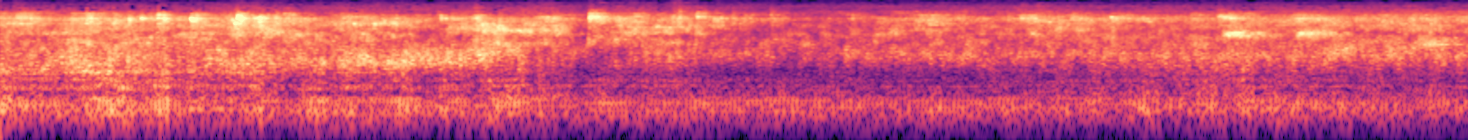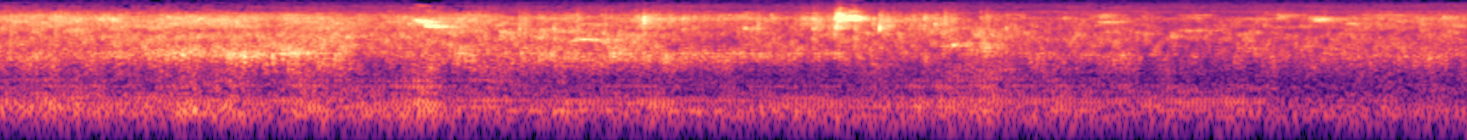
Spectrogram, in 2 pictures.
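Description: Outdoor forest ambience: a steady, fairly faint background din with a couple of short high chirps about halfway through and a few brief louder rustles or knocks, the sharpest one about two-thirds of the way in.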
